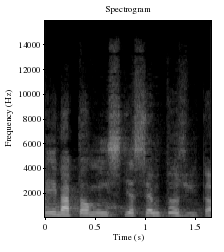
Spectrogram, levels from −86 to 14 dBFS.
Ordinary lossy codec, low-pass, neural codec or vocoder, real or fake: AAC, 64 kbps; 14.4 kHz; codec, 44.1 kHz, 2.6 kbps, DAC; fake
